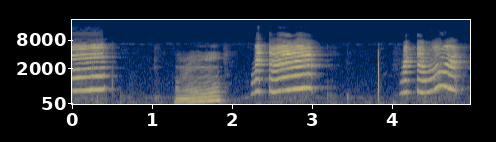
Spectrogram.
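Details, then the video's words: Pet rose-ringed parakeet indoors, talking and saying mummy: several harmonic, voice-like syllables, some rising and falling, one lower and buzzier, separated by short pauses in a quiet room. "parrot talking mummy and papa"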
